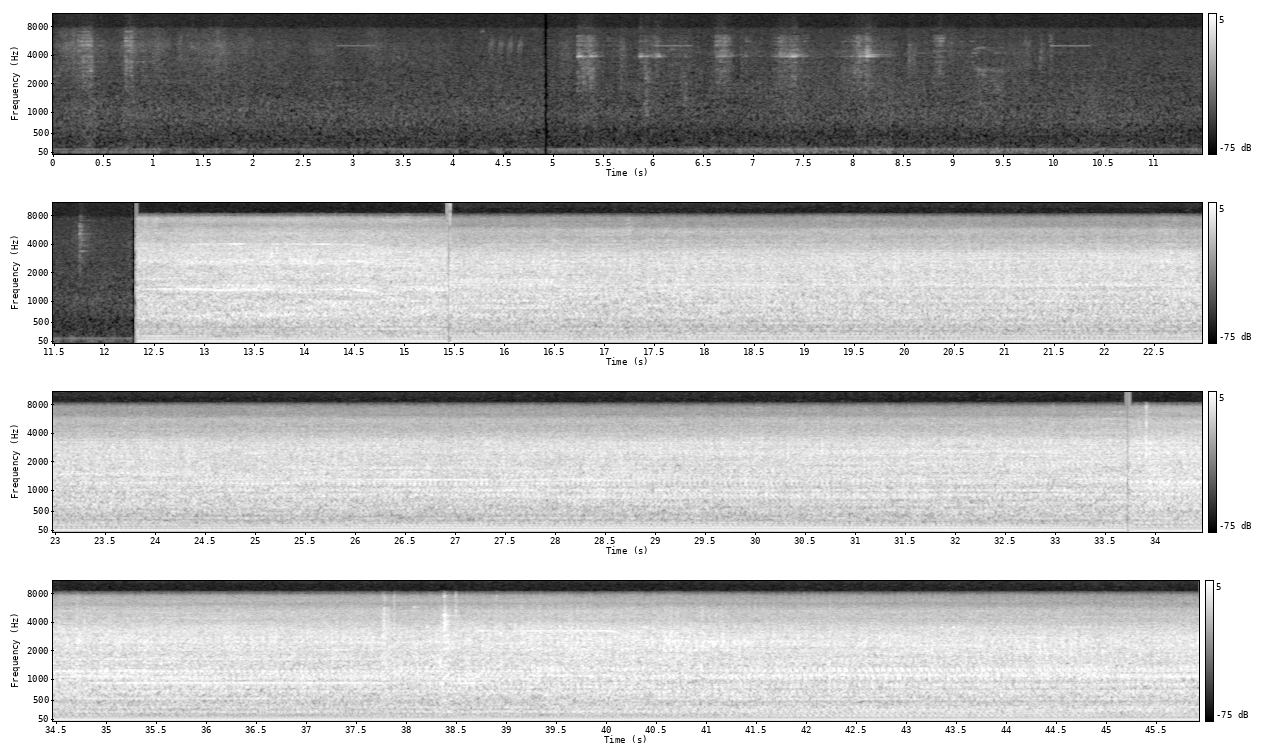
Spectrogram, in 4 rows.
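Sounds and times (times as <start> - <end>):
engine running steadily: 12.3 - 45.9.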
